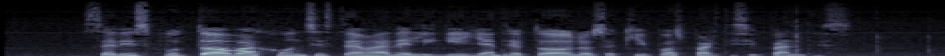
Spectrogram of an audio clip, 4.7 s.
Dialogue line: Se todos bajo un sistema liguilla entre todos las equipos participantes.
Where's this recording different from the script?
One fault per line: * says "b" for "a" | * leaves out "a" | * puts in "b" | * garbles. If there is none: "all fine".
* says "disputó" for "todos"
* puts in "de"
* says "los" for "las"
